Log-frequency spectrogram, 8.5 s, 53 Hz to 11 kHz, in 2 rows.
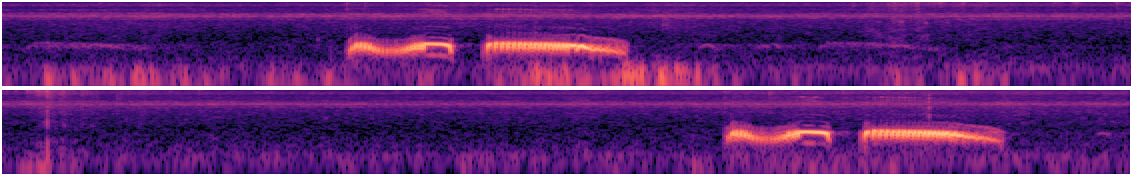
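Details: Spotted dove 'kuk 1' decoy call from a branch and the ground: two phrases of a wobbling coo then a longer held coo, spaced about five and a half seconds apart, with low rustling and one sharp click.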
